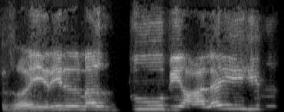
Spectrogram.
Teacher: Kayaknya tadi kagok bi-nya jadi panjang ya. Bi-nya pendek.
